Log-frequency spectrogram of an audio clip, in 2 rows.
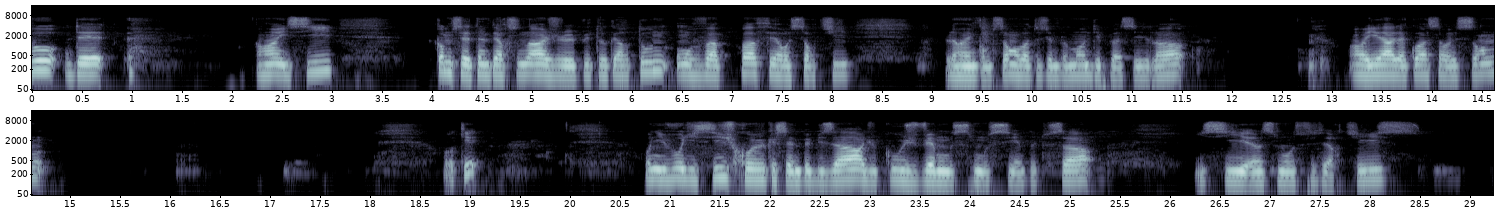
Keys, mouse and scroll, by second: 2.1 scroll up 2, 3.3 z, 5.6 right click, 5.8 c, 10.1-11.8 drag, 11.8 Tab, 13.0 z, 13.6 scroll down 3, 14.3 Tab, 14.8 Tab, 15.2 a, 16.1 scroll up 2, 17.1-18.2 scroll down 1, 18.2 scroll down 1, 18.6 scroll up 6, 19.1-19.5 scroll down 4, 19.8 scroll up 1, 20.1 Tab, 20.2 right click, 21.1 right click, 22.1 ctrl+KP_Add, 22.5 ctrl+KP_Add, 23.9 w, 27.8 Tab, 28.7 scroll down 3.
